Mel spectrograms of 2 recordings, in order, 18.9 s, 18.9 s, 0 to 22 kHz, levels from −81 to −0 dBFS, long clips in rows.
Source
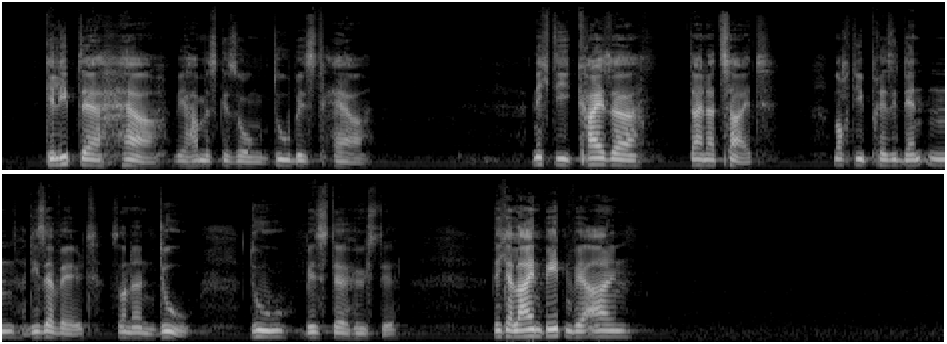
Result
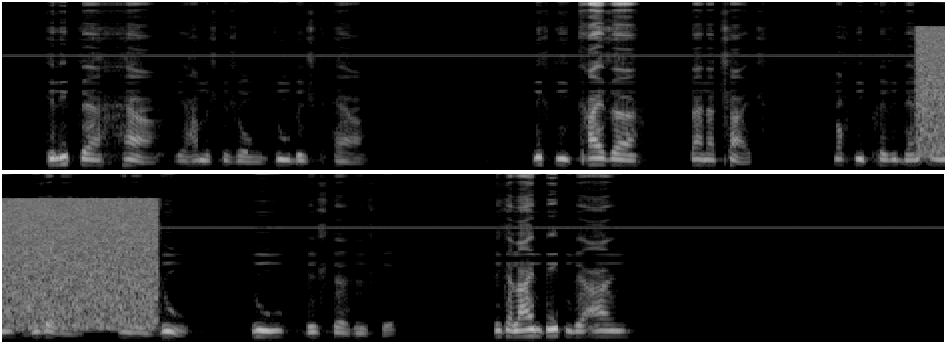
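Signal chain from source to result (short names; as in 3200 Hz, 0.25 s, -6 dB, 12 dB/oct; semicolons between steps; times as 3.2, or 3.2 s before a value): FFT order left unsorted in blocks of 16 samples; 5.64–6.35 high shelf 9000 Hz +10.5 dB; 9.12–10.98 painted sound noise 310–12000 Hz -17 dBFS; whine 5800 Hz -43 dBFS; spectral expander 1.5:1; gain -4.5 dB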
